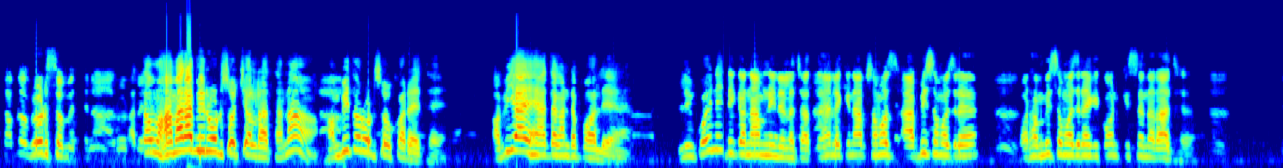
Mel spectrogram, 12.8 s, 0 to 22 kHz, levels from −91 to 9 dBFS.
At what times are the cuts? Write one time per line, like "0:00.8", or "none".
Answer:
0:07.3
